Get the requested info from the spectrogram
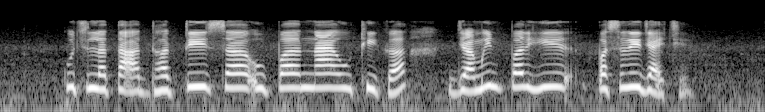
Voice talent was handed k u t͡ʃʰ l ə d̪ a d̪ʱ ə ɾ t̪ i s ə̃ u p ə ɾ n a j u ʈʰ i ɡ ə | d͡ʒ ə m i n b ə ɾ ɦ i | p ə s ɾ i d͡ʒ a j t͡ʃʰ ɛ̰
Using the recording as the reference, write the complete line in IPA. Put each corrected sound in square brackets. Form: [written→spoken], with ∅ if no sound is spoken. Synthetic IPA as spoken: k u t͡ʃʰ l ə [d̪→t̪] a d̪ʱ ə ɾ t̪ i s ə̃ u p ə ɾ n a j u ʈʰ i [ɡ→k] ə | d͡ʒ ə m i n [b→p] ə ɾ ɦ i | p ə s ɾ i d͡ʒ a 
